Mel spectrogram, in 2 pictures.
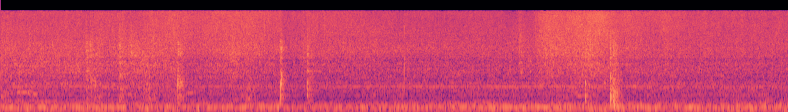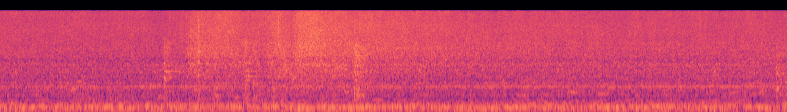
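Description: Pork pieces, garlic and ginger sizzling in hot oil in a wok, stirred with a metal ladle that scrapes and knocks against the wok a few times. The sizzle swells briefly twice as the food is turned.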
